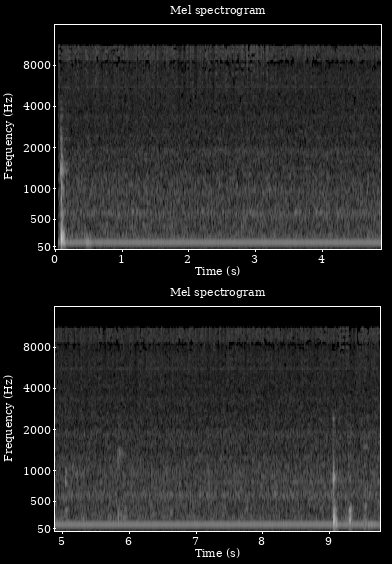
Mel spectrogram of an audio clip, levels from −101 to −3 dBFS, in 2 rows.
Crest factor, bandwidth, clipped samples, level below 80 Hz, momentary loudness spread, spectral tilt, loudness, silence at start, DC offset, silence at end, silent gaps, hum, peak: 34 dB; 11.5 kHz; under 0.1%; -74 dBFS; 10 LU; -5.5 dB/octave; -53 LUFS; 0.05 s; under 0.1%; 0 s; none; none; -16 dBFS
